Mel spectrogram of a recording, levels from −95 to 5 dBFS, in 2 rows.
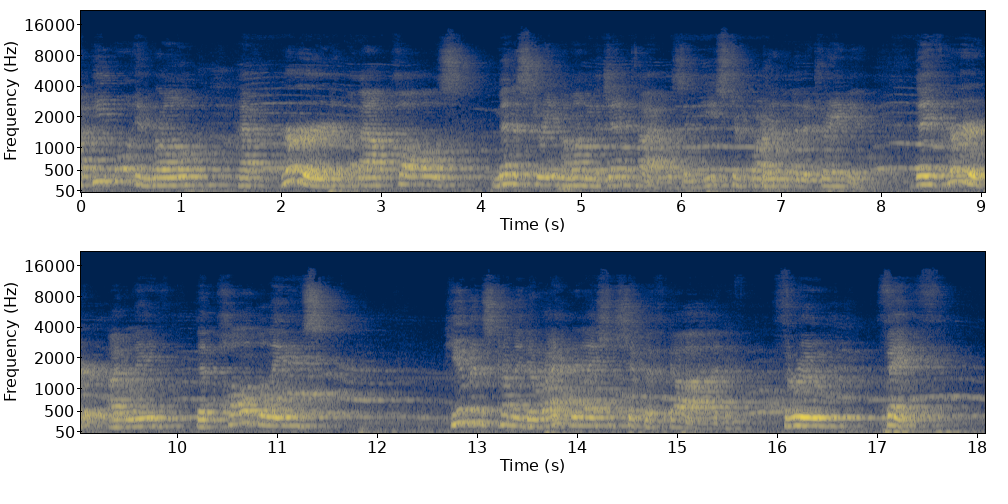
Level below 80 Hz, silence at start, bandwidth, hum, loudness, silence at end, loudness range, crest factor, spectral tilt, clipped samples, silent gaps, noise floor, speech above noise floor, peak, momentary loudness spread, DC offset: -46 dBFS; 0 s; 9.8 kHz; none; -22 LUFS; 0 s; 6 LU; 20 dB; -8 dB/octave; under 0.1%; none; -43 dBFS; 23 dB; -2 dBFS; 16 LU; under 0.1%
